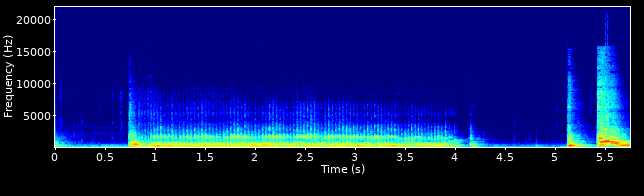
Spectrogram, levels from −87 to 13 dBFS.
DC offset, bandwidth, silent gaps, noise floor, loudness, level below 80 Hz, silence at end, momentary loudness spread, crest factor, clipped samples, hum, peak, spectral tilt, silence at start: under 0.1%; 14.5 kHz; none; -54 dBFS; -20 LUFS; -52 dBFS; 0 s; 13 LU; 20 dB; under 0.1%; none; 0 dBFS; -6.5 dB/octave; 0 s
